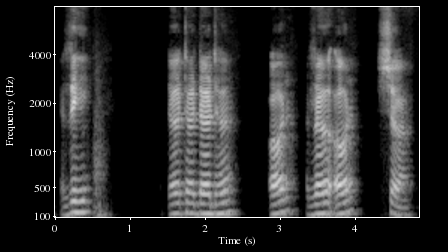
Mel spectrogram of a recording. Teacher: इन वर्णों का उच्चारण स्थान भी मूर्धा है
